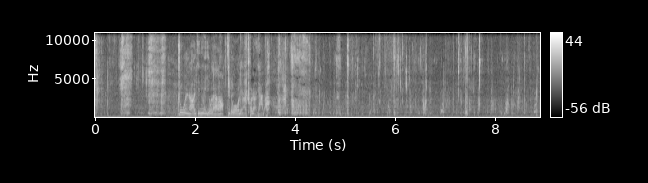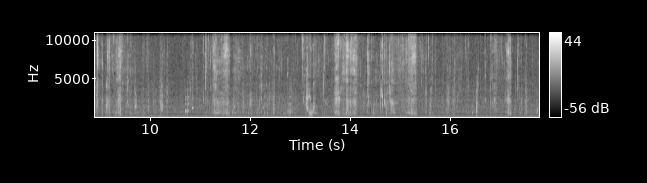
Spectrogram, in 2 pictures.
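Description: A young woman chews and slurps food noisily close to a microphone.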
